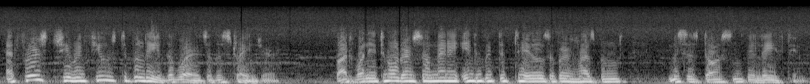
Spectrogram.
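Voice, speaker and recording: A man giving scripted narration for an old radio serial in a measured, dramatic manner. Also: mid-range voice, very animated, gravelly, a little mellow, soft background music, poor audio.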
